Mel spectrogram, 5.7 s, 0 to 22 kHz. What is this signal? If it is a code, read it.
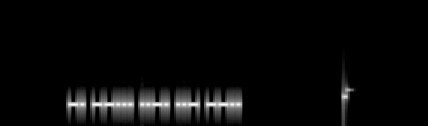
Morse code, heard as a keyed tone, about 31 wpm, 700 Hz. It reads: N7FUZ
